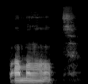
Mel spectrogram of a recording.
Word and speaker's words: Fomalhaut: And you have Fomalhaut. Or some people like to pronounce it Fomalhaut.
